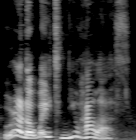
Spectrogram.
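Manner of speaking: put-on lively, childlike storytelling voice; animated kid character reading aloud; child reading a note. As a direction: tell it like an excited little creature.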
